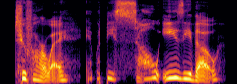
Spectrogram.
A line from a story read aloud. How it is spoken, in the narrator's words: Karen stifled a laugh, then muttered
